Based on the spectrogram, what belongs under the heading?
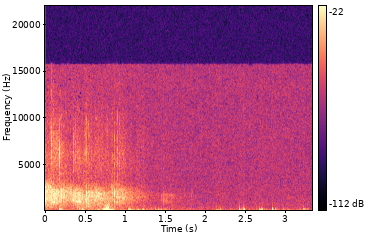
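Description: A short burst of audience applause for Dr. Chavis and his co-host at the start of a fireside chat on the Black Press State of Emergency, quickly thinning out and leaving a few scattered, sparse claps trailing off at a low level.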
